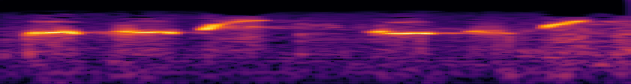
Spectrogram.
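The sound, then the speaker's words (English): A person whistles a short, bouncy jingle melody, held notes broken by quick rising slides, imitating Von Zell's whistling and singing on the porch, with no talking over it. “Well, confidentially, after Von Zell left here, I saw him out on the porch and he was whistling and singing. Like this.”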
